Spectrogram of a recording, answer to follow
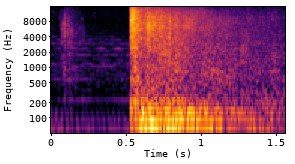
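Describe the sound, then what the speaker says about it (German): A sudden deep boom bursts after a quiet moment, then rumbles and slowly fades, loud and close; an explosion in the video game The Witcher 3 on PC. "Oh, diese Explosion, da hinten ist noch was."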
